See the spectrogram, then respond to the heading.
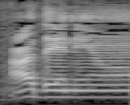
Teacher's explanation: আদিনিন তানবিনের পরে তা এসেছে, অর্থাৎ 2 জেরের পরে তা এসেছে, সেজন্য এখানে গুণনা করতে হবে।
